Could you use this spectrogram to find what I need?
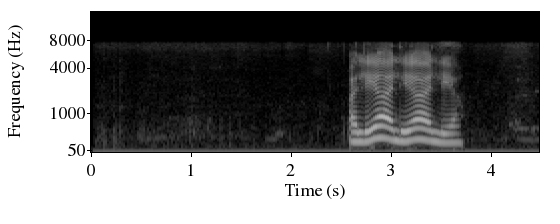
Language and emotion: Russian, positive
